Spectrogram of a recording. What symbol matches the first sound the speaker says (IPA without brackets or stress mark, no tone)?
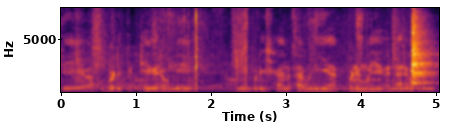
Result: t̪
